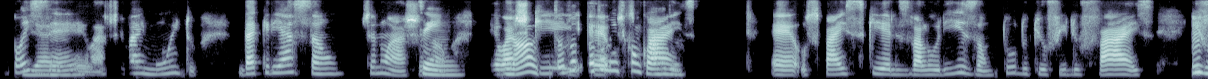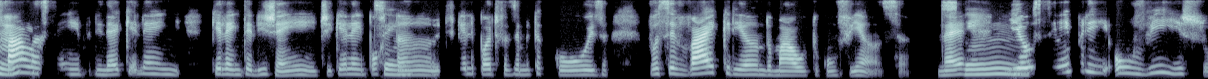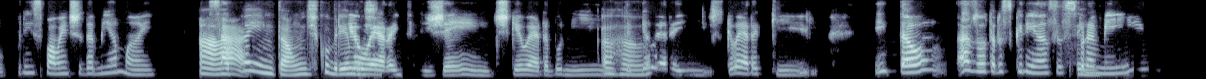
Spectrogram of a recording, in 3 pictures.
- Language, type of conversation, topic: Portuguese, podcast, Como a comparação com os outros influencia sua forma de pensar?
- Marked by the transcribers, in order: none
